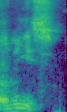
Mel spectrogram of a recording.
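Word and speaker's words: Olise: of pronunciation things uh I believe we should call him Michael oise not because he does not have an accent mark on that e so I think we've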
